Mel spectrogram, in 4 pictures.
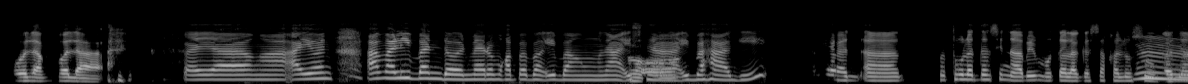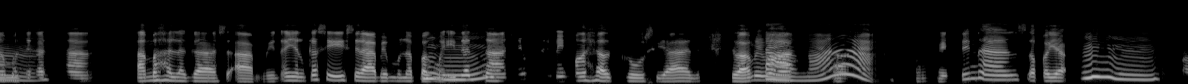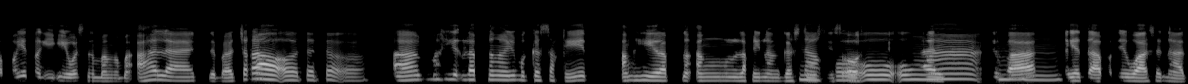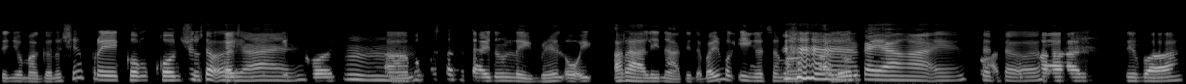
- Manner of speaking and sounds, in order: snort; laugh
- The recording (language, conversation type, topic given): Filipino, unstructured, Paano mo pinipili ang mga pagkaing kinakain mo araw-araw?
